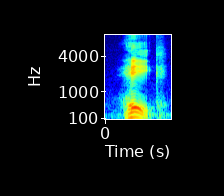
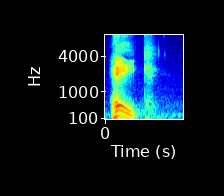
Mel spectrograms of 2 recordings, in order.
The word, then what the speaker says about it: Hake: Hake, like bake, like cake, like rake, like make, like fake. Hake.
